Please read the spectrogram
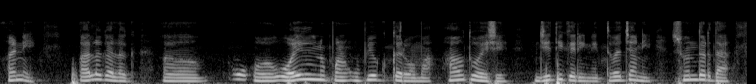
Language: Gujarati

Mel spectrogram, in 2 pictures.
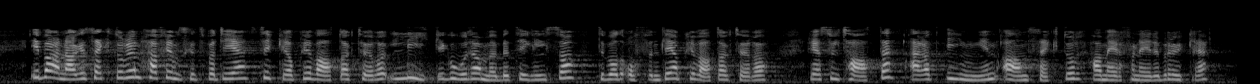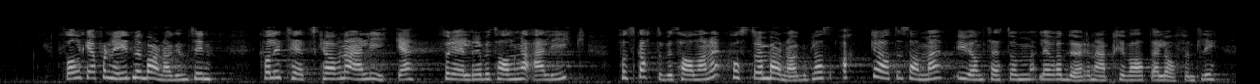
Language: Norwegian Bokmål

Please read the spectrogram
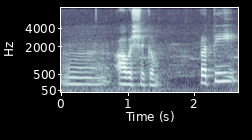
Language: Sanskrit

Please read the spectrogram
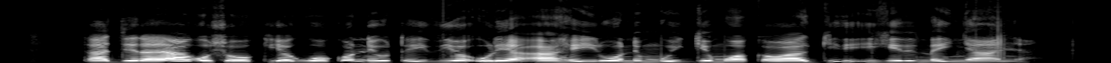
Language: Kikuyu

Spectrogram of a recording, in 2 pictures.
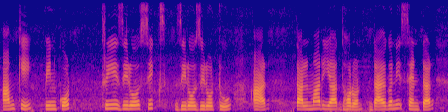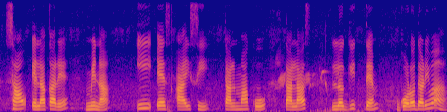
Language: Santali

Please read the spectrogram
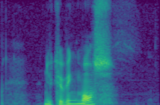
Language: Danish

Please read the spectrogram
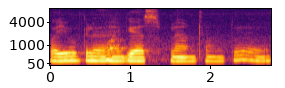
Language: Telugu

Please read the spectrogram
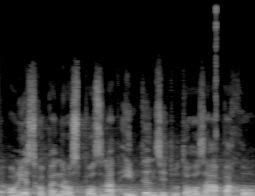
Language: Czech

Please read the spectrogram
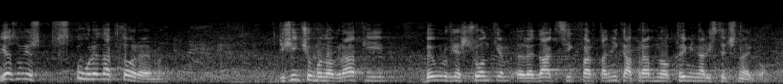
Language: Polish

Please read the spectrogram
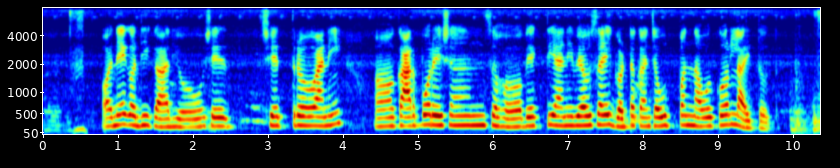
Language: Marathi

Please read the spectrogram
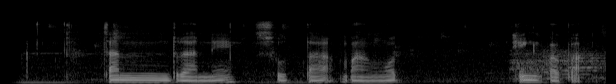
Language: Javanese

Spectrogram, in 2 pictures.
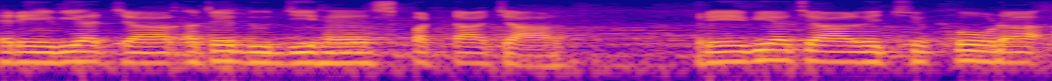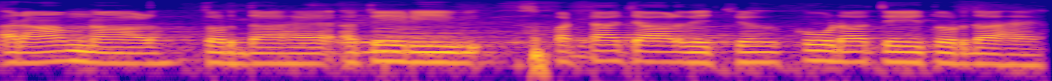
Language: Punjabi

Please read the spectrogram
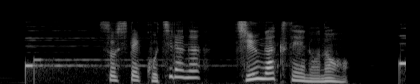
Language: Japanese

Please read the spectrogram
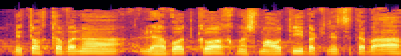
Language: Hebrew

